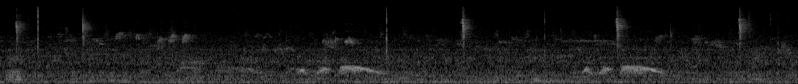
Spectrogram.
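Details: A caged decoy spotted dove used for tree trapping, hung outside on a cold day with a wild dove calling nearby, gives two soft, low, rolling coo phrases about three seconds apart, amid sharp clicks and faint chirps of other birds.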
